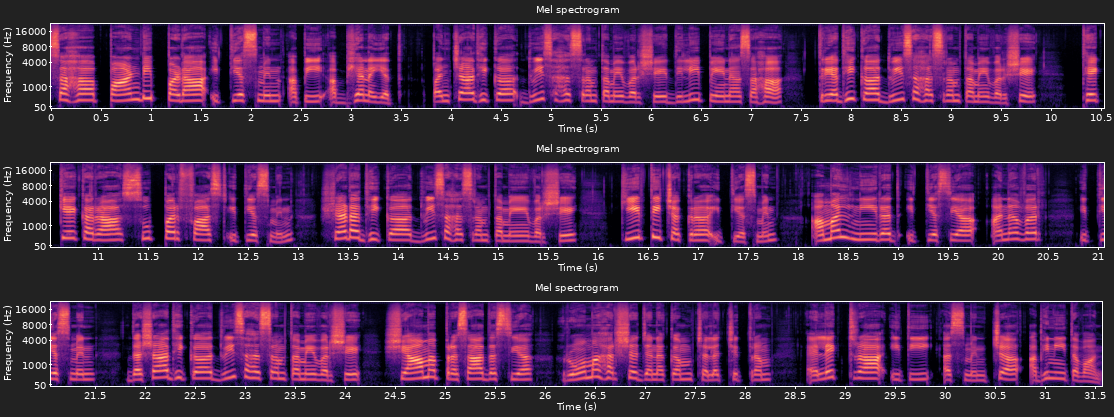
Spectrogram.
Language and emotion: Sanskrit, neutral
